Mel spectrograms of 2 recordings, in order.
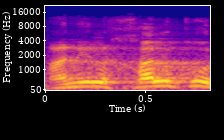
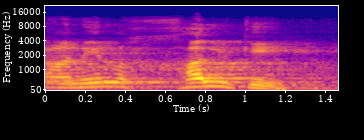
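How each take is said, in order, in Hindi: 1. अंतिम शब्द u स्वर से समाप्त होता है। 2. अंतिम शब्द i स्वर से समाप्त होता है। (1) "नहीं" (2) "बल्कि"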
